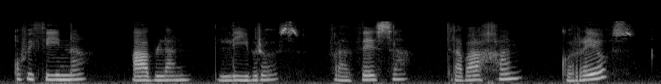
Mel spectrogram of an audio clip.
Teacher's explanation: palabras que terminan en vocal o N o S y su acento fónico en la penúltima sílaba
